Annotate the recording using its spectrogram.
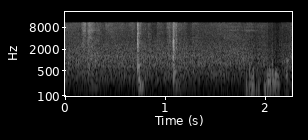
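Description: A few light metallic clicks, three in about a second, from an engine piston and connecting rod being moved by hand in the cylinder block, over a steady hiss.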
